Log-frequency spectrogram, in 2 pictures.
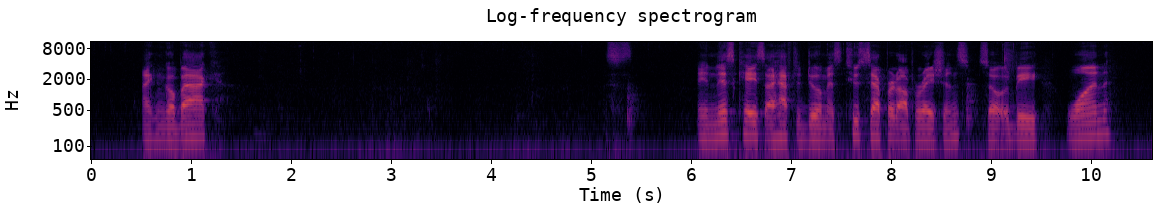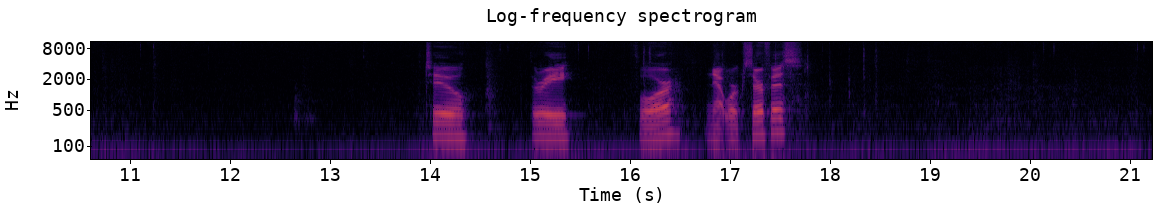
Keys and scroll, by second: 18.3 Return.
